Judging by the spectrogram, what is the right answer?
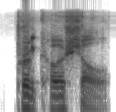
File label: "precocial", American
